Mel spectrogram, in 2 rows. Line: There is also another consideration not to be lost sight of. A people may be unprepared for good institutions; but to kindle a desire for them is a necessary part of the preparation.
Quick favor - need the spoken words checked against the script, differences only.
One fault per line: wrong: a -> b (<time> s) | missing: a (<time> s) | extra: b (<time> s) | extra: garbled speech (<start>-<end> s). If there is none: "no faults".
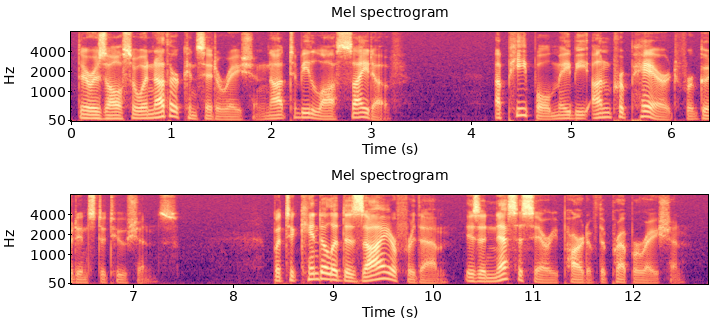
no faults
